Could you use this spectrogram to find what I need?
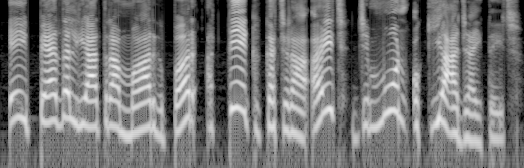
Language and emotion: Maithili, disgusted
